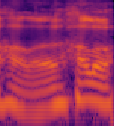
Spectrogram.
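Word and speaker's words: halo-halo: that oh the Hal all right the Hal Halo Halo Halo is how you say it so we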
